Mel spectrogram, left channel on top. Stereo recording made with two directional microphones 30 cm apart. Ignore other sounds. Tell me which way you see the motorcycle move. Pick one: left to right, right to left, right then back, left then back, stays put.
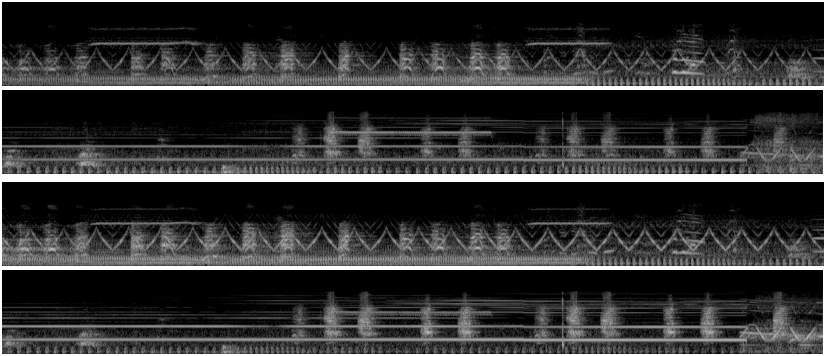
right to left.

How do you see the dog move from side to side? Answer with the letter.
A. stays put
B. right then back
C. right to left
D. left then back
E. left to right
D.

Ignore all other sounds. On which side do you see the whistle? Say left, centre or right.
left.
